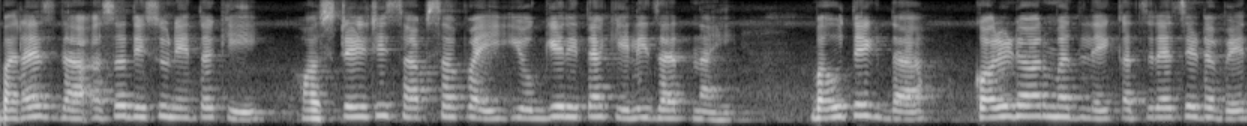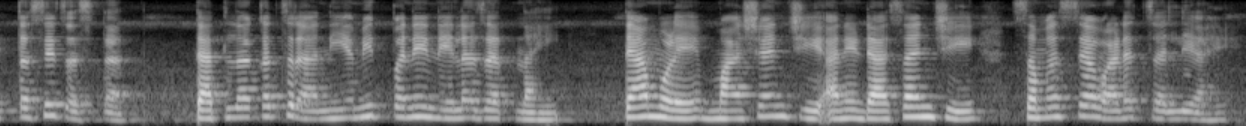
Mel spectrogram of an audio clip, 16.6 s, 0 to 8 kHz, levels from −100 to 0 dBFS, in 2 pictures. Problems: constant background noise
